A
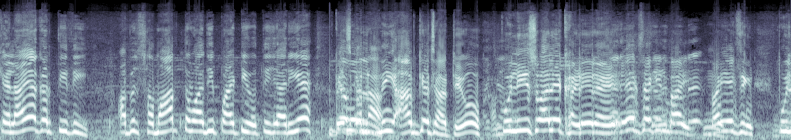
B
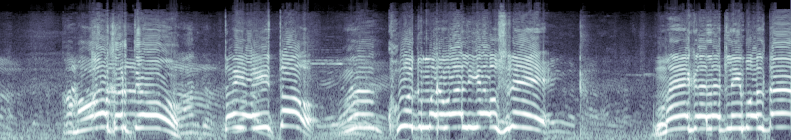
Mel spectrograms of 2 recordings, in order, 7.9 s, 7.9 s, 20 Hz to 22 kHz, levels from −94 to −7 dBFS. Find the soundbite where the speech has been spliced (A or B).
A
